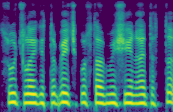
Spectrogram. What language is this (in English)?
Kashmiri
